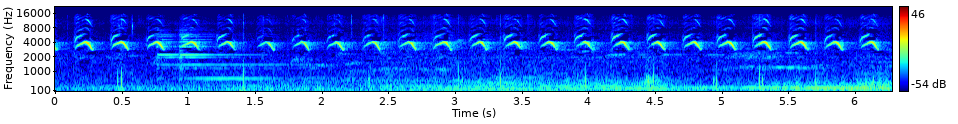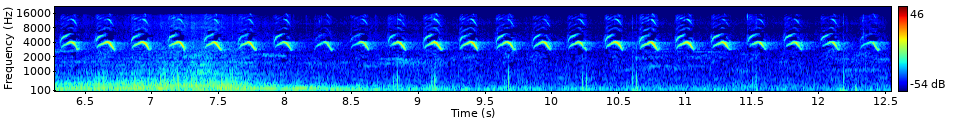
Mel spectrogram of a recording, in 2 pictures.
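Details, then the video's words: Long continuous rolling song of a bar-winged prinia: sharp high descending whistles repeated nearly four times a second for over twelve seconds, with a low hum swelling in the middle. "Tembakan Roll Spead Ciblek Lagu Full Kolibri // Ciblek Sawah/Ciblek Pari"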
